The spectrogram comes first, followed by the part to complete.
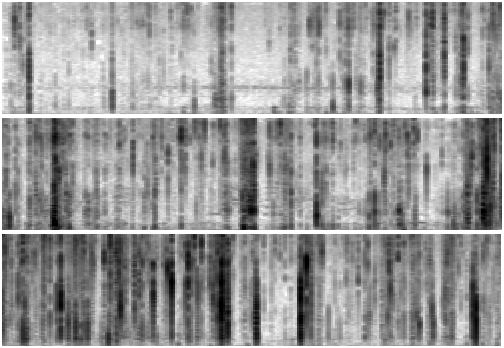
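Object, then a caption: Plastic cling film over a metal mesh microphone grille. Both hands with long nails scratch clear plastic cling film wrapped over a metal mesh microphone head. The result is a close, dense stream of crinkly scratching and crunching, broken by irregular sharp clicks and taps. It starts quieter and grows busier and louder.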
